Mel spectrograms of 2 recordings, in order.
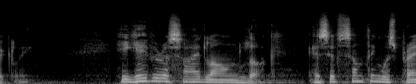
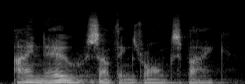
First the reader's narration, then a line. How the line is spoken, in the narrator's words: she said as calmly as she could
